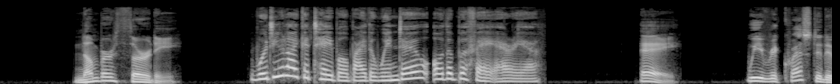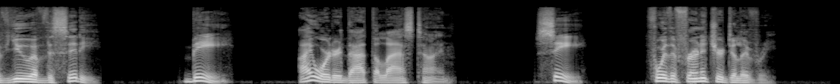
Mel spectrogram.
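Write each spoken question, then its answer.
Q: Would you like a table by the window or the buffet area?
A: A: We requested a view of the city.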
